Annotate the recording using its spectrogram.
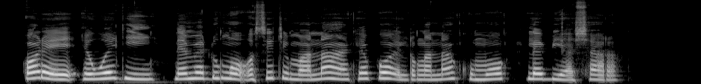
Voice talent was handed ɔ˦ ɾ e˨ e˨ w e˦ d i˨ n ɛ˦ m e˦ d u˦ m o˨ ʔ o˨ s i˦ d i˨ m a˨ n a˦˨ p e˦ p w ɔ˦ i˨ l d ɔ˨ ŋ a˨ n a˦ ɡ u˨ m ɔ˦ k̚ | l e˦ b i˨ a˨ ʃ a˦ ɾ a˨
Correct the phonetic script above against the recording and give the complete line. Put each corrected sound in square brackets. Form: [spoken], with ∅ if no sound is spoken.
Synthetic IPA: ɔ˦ ɾ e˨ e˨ w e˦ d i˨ n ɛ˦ m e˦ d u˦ [ŋ] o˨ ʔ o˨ s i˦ [t] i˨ m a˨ n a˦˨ [k] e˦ p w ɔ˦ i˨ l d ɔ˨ ŋ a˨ n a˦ [k] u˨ m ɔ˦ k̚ | l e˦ b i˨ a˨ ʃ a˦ ɾ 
